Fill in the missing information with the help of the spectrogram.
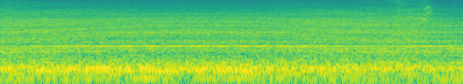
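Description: Steady fan hum with a faint, thin whine held on one note.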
